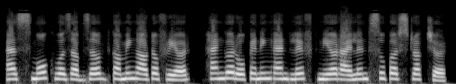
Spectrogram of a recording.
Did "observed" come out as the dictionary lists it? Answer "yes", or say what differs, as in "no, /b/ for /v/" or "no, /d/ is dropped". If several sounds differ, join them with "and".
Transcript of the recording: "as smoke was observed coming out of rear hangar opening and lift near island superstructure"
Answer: yes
